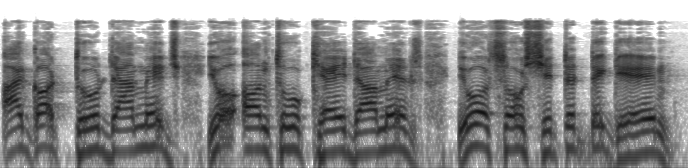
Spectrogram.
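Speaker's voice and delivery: mocking annoying player. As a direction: mimic the whiny online player rubbing it in. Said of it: "goddamn idiot ... on end of a fucking phone going".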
